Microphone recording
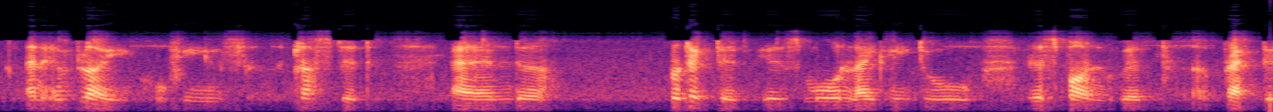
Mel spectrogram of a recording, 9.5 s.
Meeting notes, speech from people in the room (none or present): none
